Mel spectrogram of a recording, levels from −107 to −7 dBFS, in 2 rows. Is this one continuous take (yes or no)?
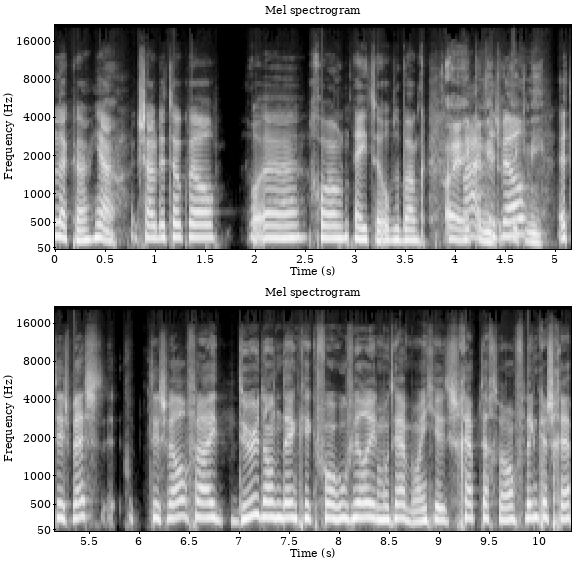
no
